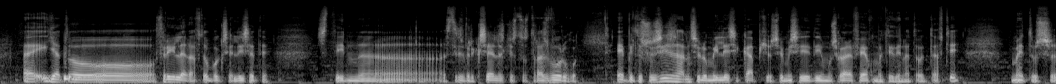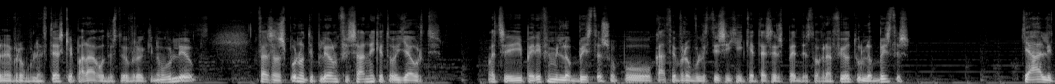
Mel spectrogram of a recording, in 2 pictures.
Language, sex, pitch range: Greek, male, 85-125 Hz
